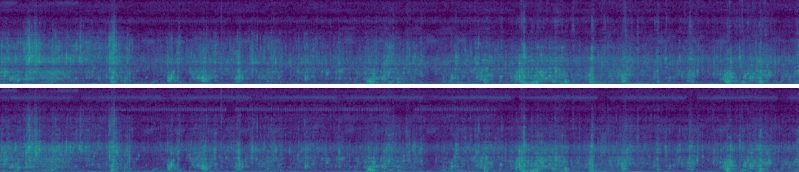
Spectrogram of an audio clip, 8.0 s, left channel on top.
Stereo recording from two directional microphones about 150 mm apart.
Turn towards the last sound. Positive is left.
turn(degrees=20)  # may be behind; listen again after turning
